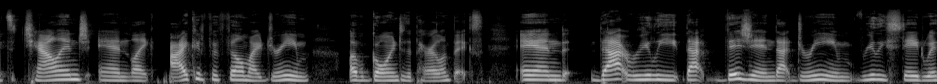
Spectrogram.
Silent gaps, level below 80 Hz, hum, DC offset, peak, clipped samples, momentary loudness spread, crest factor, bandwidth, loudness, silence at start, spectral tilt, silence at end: none; -56 dBFS; none; under 0.1%; -4 dBFS; under 0.1%; 9 LU; 18 dB; 13.5 kHz; -22 LUFS; 0 s; -4.5 dB/octave; 0 s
